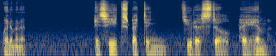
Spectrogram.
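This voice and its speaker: A man playing a gruff, sarcastic merman who runs a tattoo shop, speaking in a halting, conversational audio roleplay style. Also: lowish voice, fairly even intonation, slight background noise, close to an everyday voice. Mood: concerned, gruff. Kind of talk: naturalistic one-sided audio roleplay.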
